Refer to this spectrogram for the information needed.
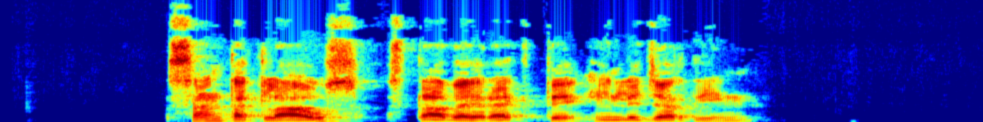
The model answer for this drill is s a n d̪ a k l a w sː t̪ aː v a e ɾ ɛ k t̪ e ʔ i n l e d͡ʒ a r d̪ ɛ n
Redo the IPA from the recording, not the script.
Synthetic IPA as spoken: s a n t̪ a k l a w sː t̪ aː v a e ɾ ɛ k t̪ e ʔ i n l e d͡ʒ a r d̪ i n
